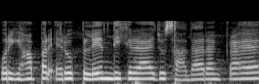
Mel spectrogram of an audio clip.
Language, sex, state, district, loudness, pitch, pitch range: Hindi, female, Bihar, Katihar, -13 LUFS, 260 Hz, 245-265 Hz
